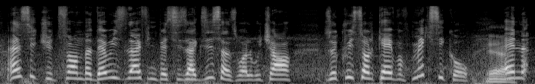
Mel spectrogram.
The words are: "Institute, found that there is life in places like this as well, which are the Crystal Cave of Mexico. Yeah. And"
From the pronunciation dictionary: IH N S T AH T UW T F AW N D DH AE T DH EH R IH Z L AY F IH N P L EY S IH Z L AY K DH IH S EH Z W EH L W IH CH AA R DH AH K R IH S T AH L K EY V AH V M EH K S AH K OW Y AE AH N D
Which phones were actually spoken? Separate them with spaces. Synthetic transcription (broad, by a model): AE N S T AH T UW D F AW N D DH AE T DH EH R IH Z L AY F IH N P EY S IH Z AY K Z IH S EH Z W EH L W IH CH AA R DH AH K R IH S T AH L K EY V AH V M EH K S AH K OW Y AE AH N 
